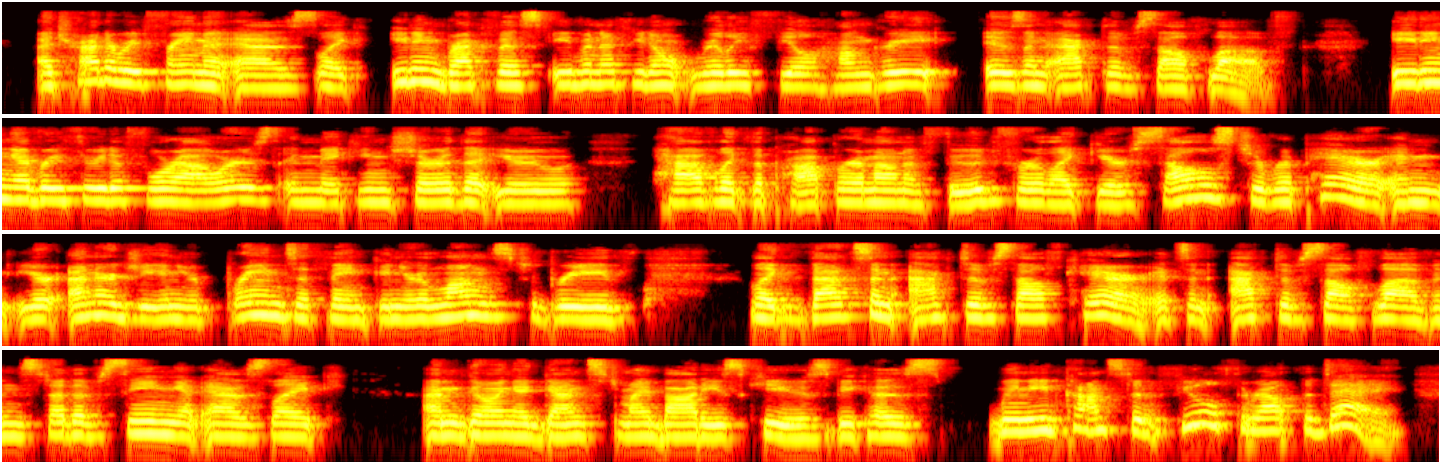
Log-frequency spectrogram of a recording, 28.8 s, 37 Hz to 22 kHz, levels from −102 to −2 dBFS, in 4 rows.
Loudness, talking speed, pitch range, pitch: -19 LUFS, 190 wpm, 170-200 Hz, 185 Hz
